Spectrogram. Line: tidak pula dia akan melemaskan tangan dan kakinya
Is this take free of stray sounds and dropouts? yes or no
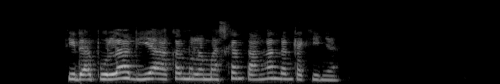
yes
